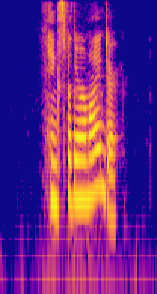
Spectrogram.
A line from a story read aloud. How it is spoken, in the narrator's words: Abby snaps calmly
